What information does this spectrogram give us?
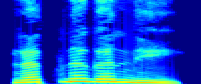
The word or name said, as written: ರತ್ನಗಂಧಿ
